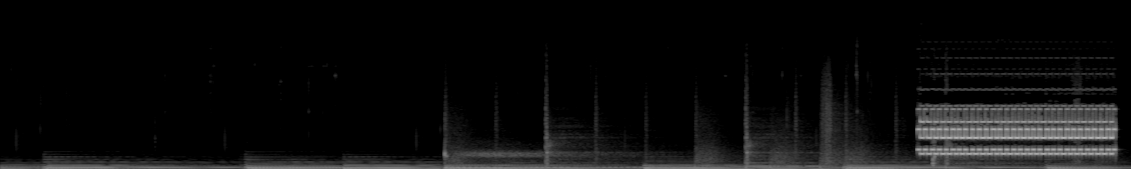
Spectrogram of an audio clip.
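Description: A home phone rings with a melodic ringtone, a series of tonal phrases repeating for several seconds and ending in a louder, brighter burst of electronic ringing, with no one speaking over it.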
